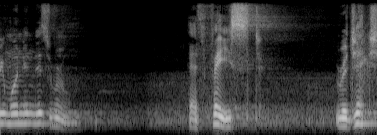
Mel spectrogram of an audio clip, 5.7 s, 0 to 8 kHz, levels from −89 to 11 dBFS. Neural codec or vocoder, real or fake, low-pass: none; real; 7.2 kHz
